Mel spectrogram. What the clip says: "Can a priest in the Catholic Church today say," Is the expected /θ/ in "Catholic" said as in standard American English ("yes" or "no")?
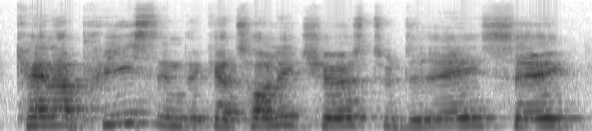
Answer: no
